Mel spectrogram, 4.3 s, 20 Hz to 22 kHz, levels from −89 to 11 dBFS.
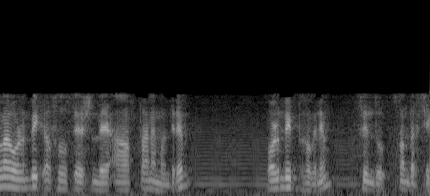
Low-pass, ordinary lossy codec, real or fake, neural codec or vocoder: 3.6 kHz; MP3, 32 kbps; fake; codec, 16 kHz, 6 kbps, DAC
